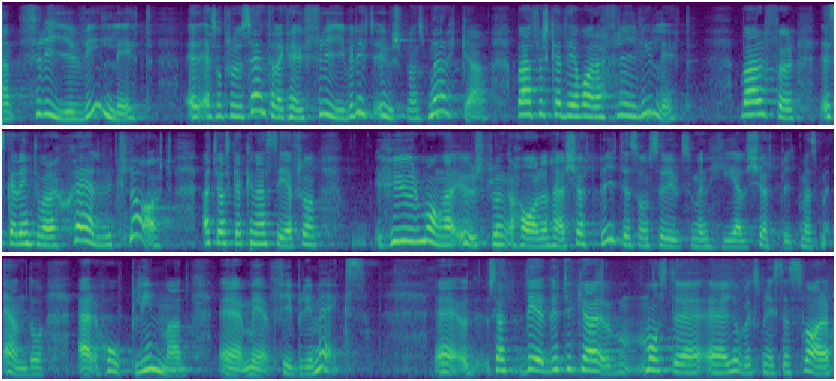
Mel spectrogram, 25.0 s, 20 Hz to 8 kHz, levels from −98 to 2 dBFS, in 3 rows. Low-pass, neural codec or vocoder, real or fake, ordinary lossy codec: 7.2 kHz; none; real; none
